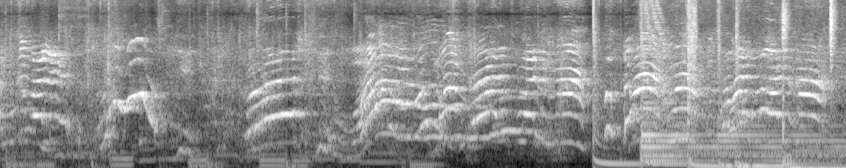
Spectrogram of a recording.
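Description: Children shouting and squealing as they play in a paddling pool. Music with a deep bass line comes in about four and a half seconds in.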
